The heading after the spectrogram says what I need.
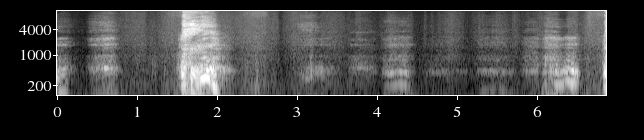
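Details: One loud, wet, explosive sneeze, with sniffs and breaths before it and a second sneeze starting at the end; an induced 'chhinkni' sneeze clearing burning white pepper stuck in the nose.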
